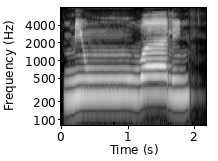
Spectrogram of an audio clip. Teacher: میوالن میں نون غنہ میں جا رہا ہے، غنہ کے ساتھ نامکمل ادغام ہے، ادھورا ادغام ہے، اس کی طرح نہیں ہے کہ مم نوسن، ٹھیک ہے۔ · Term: ادغام ناقص بالغنہ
